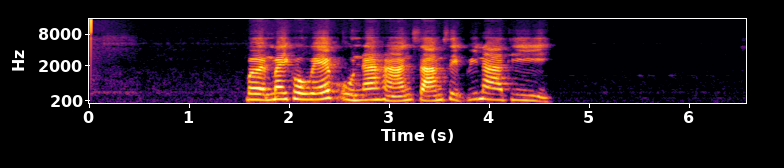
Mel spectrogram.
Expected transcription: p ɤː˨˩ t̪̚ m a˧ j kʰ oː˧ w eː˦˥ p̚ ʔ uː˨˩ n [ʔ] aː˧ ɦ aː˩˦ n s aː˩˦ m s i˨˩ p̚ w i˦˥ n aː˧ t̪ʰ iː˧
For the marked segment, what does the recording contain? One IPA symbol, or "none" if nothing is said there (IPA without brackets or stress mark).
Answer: ʔ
